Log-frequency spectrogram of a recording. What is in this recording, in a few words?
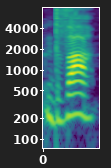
"0", Russian Human Voice Tone; LG GX200; Keypad Tones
